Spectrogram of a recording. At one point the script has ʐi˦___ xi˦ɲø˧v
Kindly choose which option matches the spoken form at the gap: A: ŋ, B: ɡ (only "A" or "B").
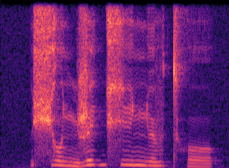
B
